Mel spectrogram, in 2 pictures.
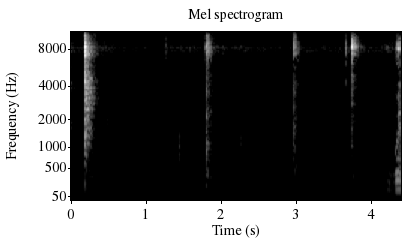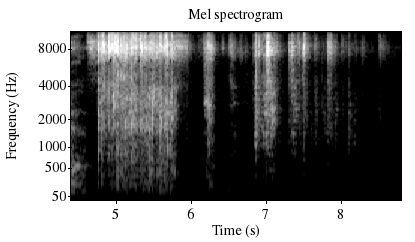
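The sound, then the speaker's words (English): Tarot cards are handled during a reading, with a few light taps and clicks, then a dense, loud riffling shuffle lasting about a second and a half, and a few more scattered taps afterward. “I want to shuffle again.”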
